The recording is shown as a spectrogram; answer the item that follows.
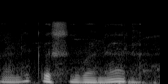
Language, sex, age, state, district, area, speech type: Bodo, male, 30-45, Assam, Udalguri, rural, spontaneous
